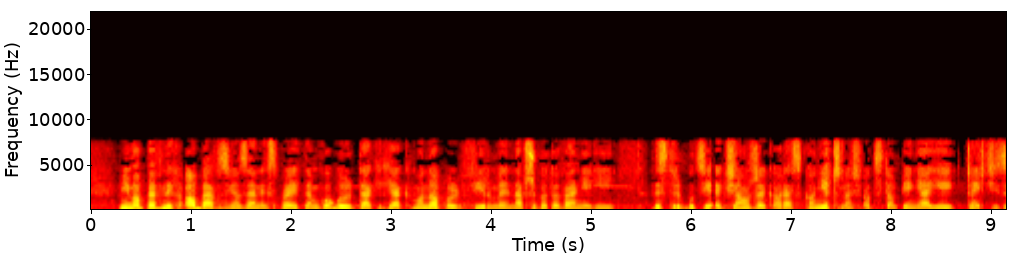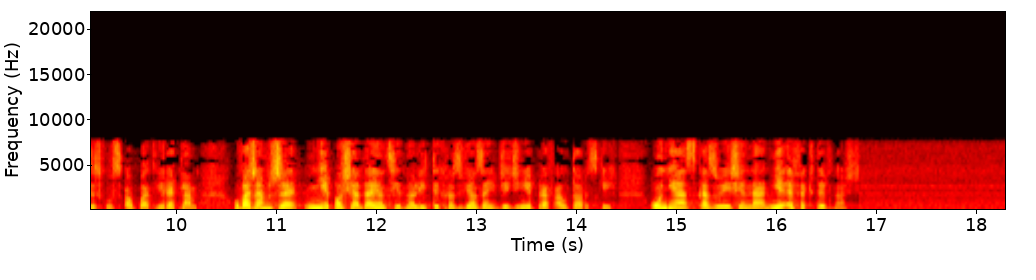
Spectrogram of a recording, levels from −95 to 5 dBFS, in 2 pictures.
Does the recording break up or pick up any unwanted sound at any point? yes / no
no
